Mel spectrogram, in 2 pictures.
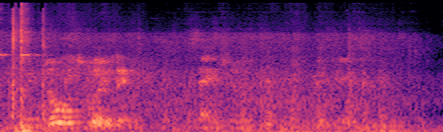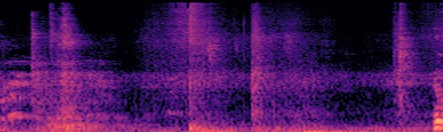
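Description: A platform lift at Haslemere railway station announces itself, then its doors rumble shut with a few distinct clunks. The sound is close, over low machinery hum.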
